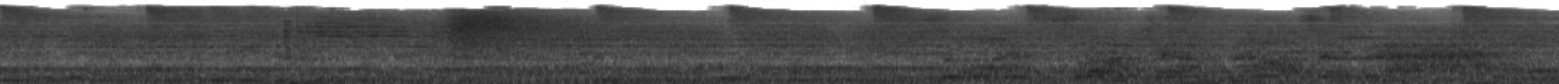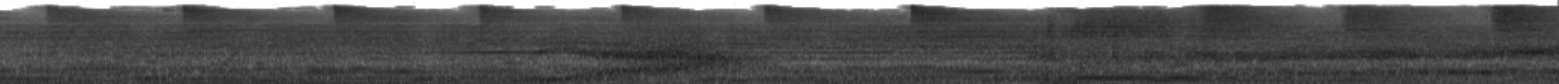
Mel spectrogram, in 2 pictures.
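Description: A live rock band playing: electric guitars and a drum kit, with cymbals struck steadily a couple of times a second. A sweeping glide in pitch rises about seven seconds in.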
